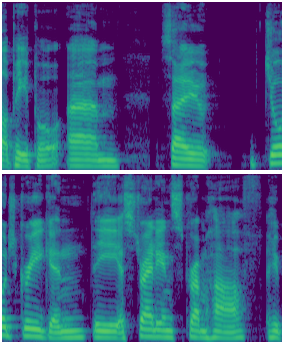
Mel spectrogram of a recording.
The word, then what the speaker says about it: Gregan: name so i named my character in game gregan25 because i was like i want to be like that wizard and it kind of just stuck from there but the problem is it stuck as gregan because so many people mispronounced it as greg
